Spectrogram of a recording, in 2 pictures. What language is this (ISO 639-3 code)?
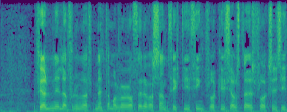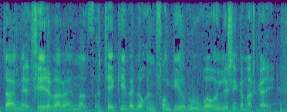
isl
